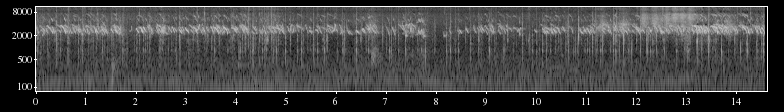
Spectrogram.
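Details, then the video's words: A crowd of baby chicks chirping nonstop, thin high peeps tumbling over one another in a dense stream, briefly thinning near the middle, with a constant low background hum. "Baby "Chicks Chirping""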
